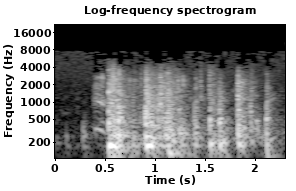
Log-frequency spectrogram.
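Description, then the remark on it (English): Police officers pound heavily on a door, about six loud thuds landing in quick, uneven succession, each one booming briefly before the next blow. “Hit the door.”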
